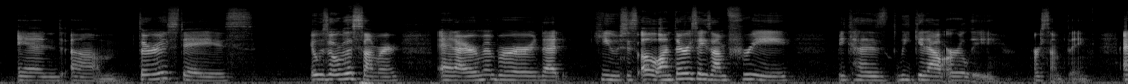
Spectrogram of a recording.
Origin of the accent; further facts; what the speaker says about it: Mississippi, United States; moved away; I'm from Mississippi, and my dad's family is from Louisiana.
